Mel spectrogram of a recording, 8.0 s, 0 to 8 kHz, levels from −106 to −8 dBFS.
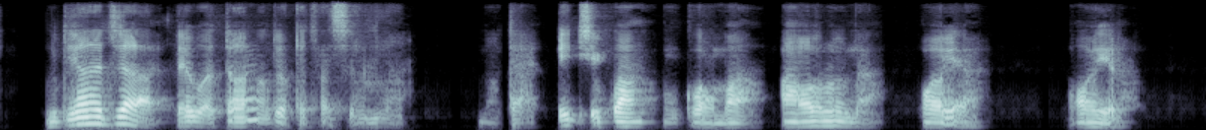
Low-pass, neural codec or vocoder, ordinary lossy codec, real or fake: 7.2 kHz; codec, 16 kHz in and 24 kHz out, 0.6 kbps, FireRedTTS-2 codec; Opus, 64 kbps; fake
